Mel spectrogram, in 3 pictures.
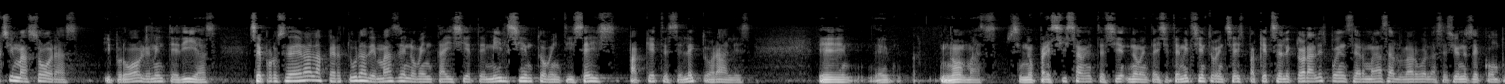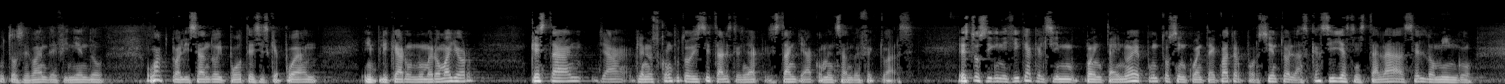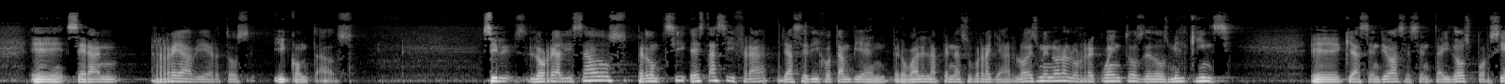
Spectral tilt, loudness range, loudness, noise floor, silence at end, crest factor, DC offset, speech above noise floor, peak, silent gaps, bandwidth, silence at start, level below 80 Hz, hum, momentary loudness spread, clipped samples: -6 dB/octave; 3 LU; -21 LUFS; -43 dBFS; 0 s; 20 dB; under 0.1%; 22 dB; 0 dBFS; none; 12.5 kHz; 0 s; -54 dBFS; none; 11 LU; under 0.1%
